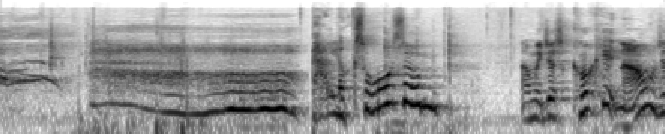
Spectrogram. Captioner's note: gasps; laughs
